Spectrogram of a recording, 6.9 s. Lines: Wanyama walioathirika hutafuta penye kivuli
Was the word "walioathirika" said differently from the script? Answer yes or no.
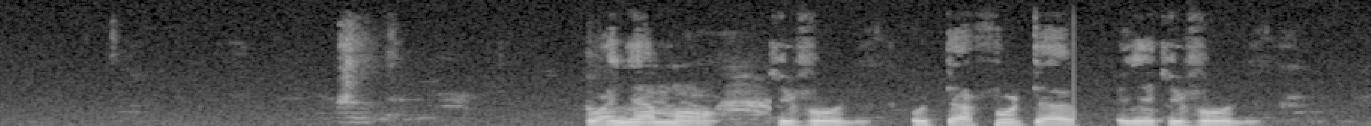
yes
